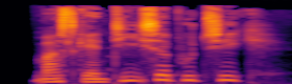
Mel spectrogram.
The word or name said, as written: marskandiserbutik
